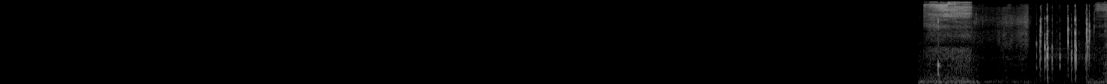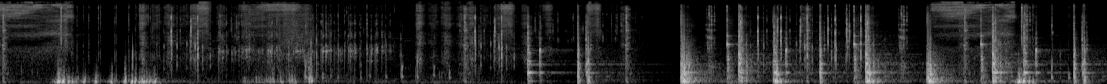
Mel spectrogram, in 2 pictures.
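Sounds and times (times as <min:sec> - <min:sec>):
graffiti spray can spraying: 0:09.2 - 0:22.0.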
